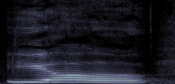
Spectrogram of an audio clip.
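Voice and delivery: high, loud yo; excited yo. Retold or imitated. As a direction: call out in delight. Retold friend's reaction.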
